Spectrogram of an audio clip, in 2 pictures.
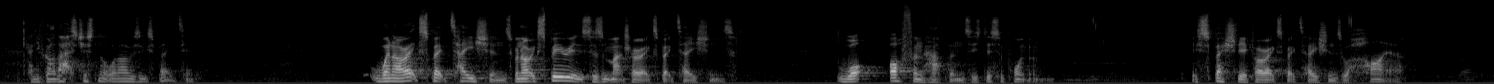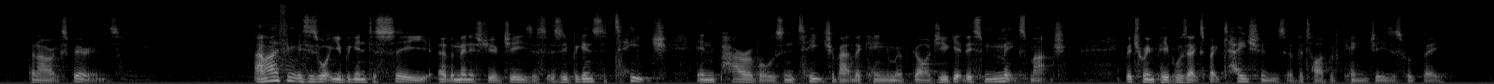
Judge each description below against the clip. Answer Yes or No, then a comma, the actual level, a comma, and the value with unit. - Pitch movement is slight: No, average, 4.7 semitones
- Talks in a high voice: No, low, 120 Hz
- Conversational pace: Yes, average, 160 wpm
